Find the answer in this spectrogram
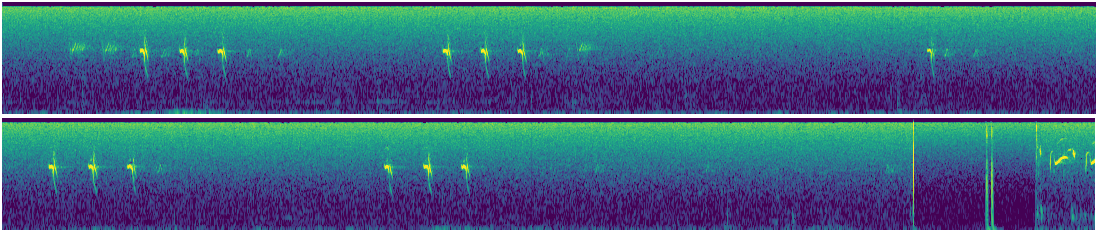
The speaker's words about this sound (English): Is that same bird? Stop. Where's that bird?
